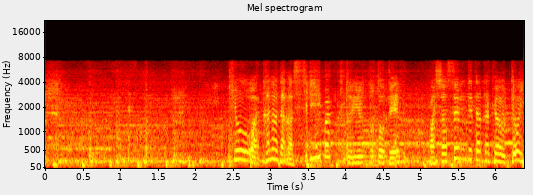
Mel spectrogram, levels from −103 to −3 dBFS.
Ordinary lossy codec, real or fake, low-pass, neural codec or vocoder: none; fake; 7.2 kHz; codec, 32 kHz, 1.9 kbps, SNAC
